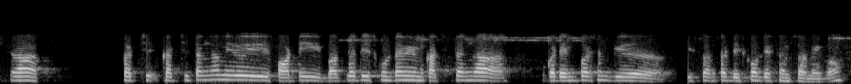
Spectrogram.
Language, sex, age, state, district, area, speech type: Telugu, male, 18-30, Telangana, Medchal, urban, conversation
